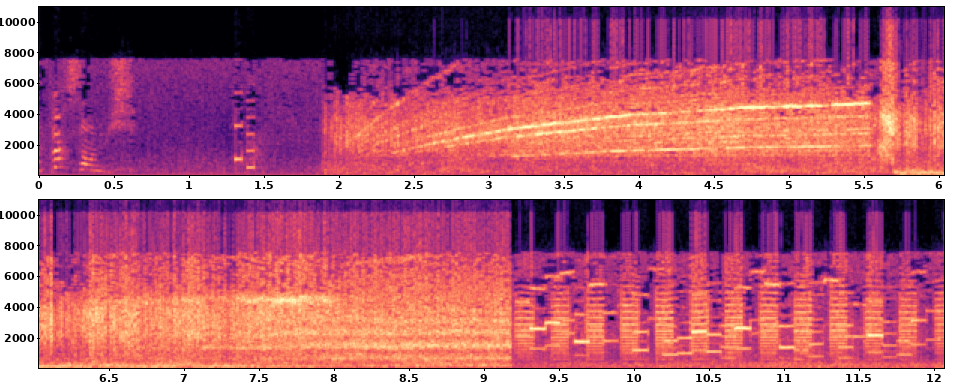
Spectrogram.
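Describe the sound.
Loud jet-like roar of an aircraft taking off: a high whine climbs and builds into a steady, powerful rushing roar. The roar broadens before ending in a rapid, rattling texture.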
